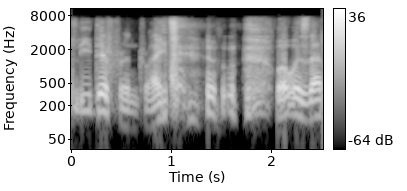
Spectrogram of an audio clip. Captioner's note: chuckles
